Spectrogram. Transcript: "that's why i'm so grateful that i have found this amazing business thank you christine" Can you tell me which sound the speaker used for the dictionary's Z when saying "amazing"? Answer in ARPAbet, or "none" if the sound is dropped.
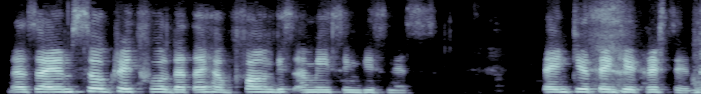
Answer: S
